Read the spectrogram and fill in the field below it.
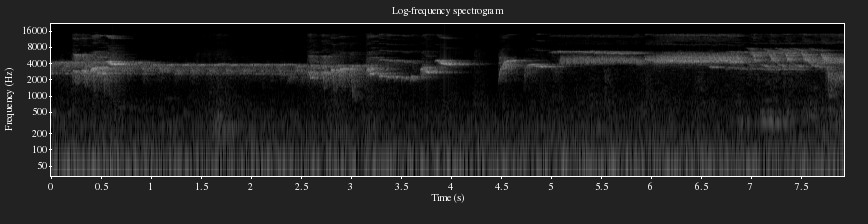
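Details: Spanish timbrado canary singing in an aviary in the Canary Islands: high continuous trilled and rolling phrases, steady then dipping, followed by a thin sustained high trill.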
